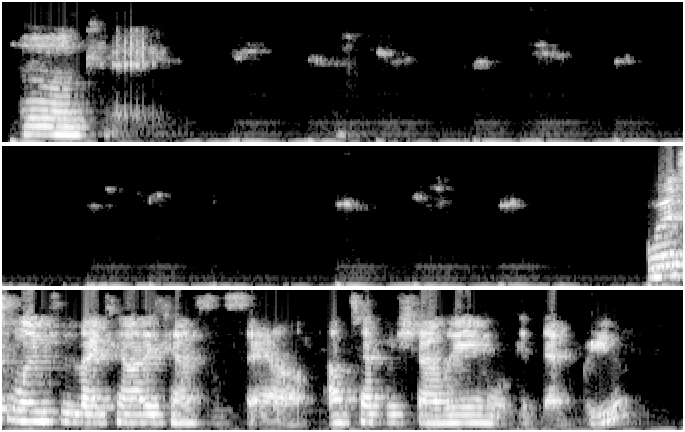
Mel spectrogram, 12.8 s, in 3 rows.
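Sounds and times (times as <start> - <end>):
speech: 0.1 - 0.9, 8.3 - 12.5
birds in the jungle: 1.4 - 4.2, 4.8 - 7.9.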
